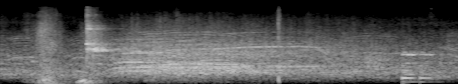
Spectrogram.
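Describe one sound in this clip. A crowd cheers loudly and then fades.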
